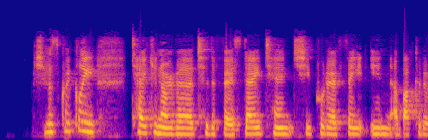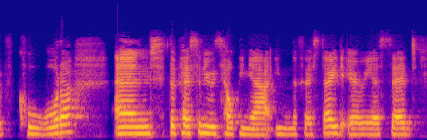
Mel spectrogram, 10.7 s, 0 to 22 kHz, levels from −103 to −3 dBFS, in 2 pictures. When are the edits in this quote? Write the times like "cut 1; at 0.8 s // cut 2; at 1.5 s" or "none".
none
